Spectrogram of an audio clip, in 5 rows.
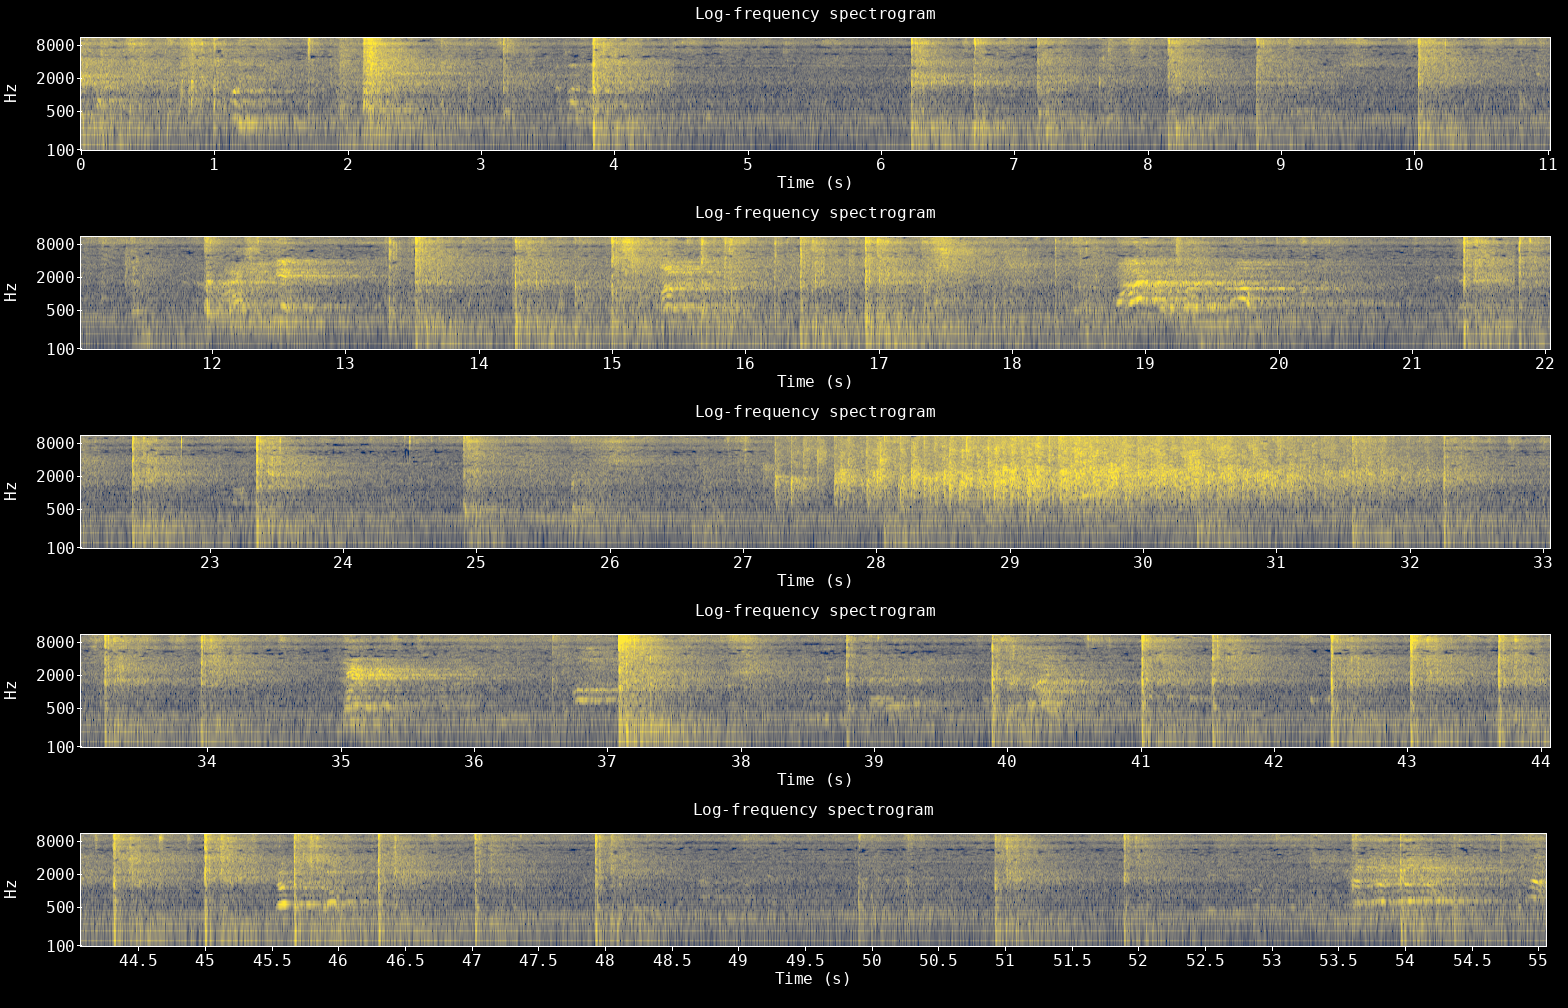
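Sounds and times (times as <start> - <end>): basketball bouncing in a gym: 0.0 - 4.6, 5.2 - 20.2, 21.2 - 26.6, 31.4 - 53.0, 53.6 - 55.0
steady low hum: 0.0 - 55.0
hand clapping: 27.1 - 32.2.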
